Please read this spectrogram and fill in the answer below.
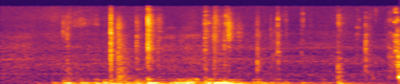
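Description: A white thread spool being handled on a sewing machine's spool pin: irregular light clicks and knocks over low bumps, starting about half a second in and dying away near the end.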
